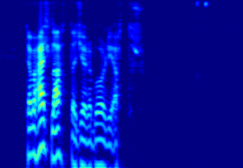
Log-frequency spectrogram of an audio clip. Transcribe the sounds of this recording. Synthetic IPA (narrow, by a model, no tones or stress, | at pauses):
t̪ʰɛːvaɾɦajl̥t̪laht̪aðd͡ʑeːɾabɔːɾiat̪ʏ̥ɹ̥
